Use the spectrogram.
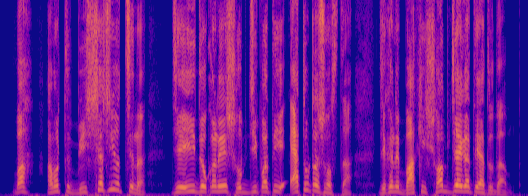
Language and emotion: Bengali, surprised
